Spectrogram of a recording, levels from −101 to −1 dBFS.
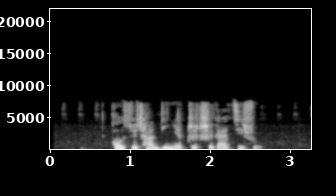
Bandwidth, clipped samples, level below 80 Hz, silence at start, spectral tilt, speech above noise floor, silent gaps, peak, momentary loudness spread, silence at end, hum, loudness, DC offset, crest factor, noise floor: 7.8 kHz; under 0.1%; -62 dBFS; 0.8 s; -4.5 dB/octave; 52 dB; none; -2 dBFS; 11 LU; 0.65 s; none; -19 LUFS; under 0.1%; 18 dB; -70 dBFS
